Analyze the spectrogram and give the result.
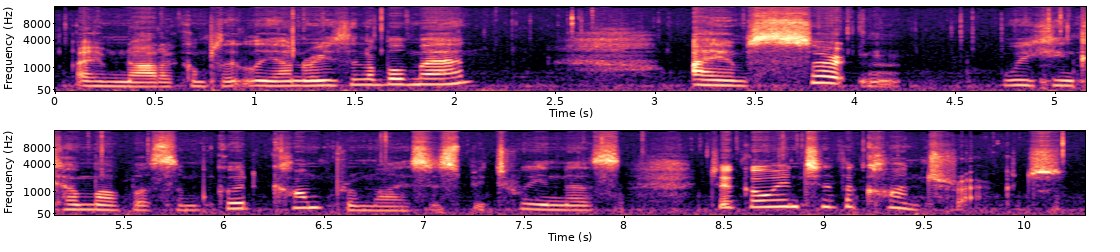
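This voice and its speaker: A man playing a young, courteous and shrewd Edwardian viscount in a romantic audio roleplay, with formal, deliberate phrasing and soft murmurs. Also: high voice, a little hiss or hum. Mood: courteous, assured.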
